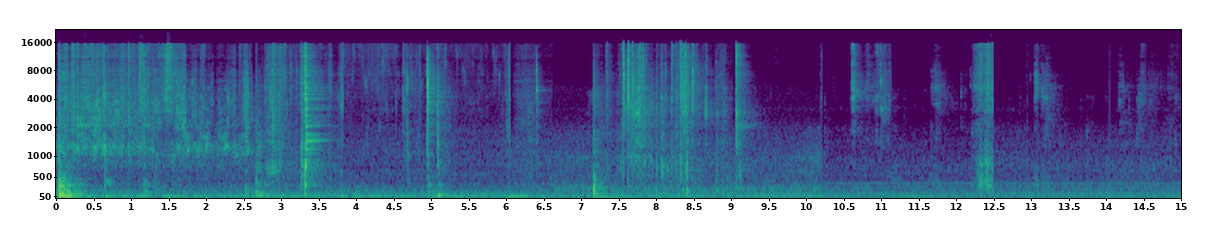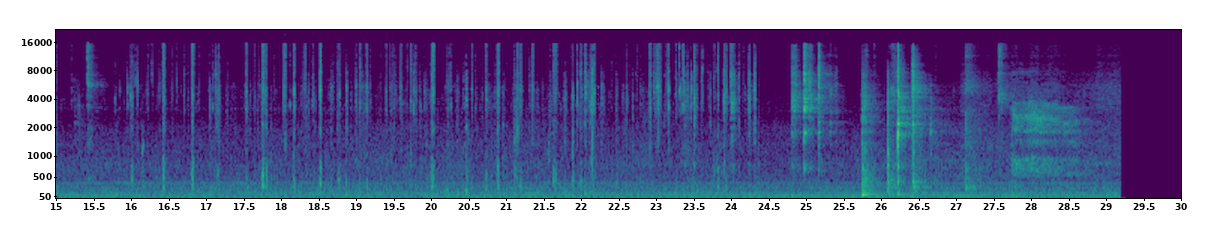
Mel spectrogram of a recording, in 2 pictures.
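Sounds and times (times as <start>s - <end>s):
person chewing noodles: 10.6s - 24.4s.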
